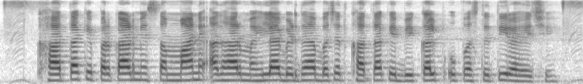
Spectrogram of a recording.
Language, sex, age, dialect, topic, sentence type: Magahi, female, 31-35, Western, banking, statement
